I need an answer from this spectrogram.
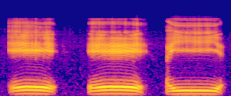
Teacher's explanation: ನ ಮೀ ಬರ್ತವೆ ಸೋ ಕಂಠ ತಾಲು ಅಂದ್ರೆ ಕಂಠ ಮತ್ತು ತಾಲು ದವಡೆ ಕಂಠ ಮತ್ತು ದವಡೆಯ ಮೂಲಕ ಹುಟ್ಟತಕ್ಕಂತ ಒಂದು ಅಕ್ಷರಗಳಿಗೆ ಕಂಠ ತಾಲು ಎಂದು ಕರೀತಾರೆ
